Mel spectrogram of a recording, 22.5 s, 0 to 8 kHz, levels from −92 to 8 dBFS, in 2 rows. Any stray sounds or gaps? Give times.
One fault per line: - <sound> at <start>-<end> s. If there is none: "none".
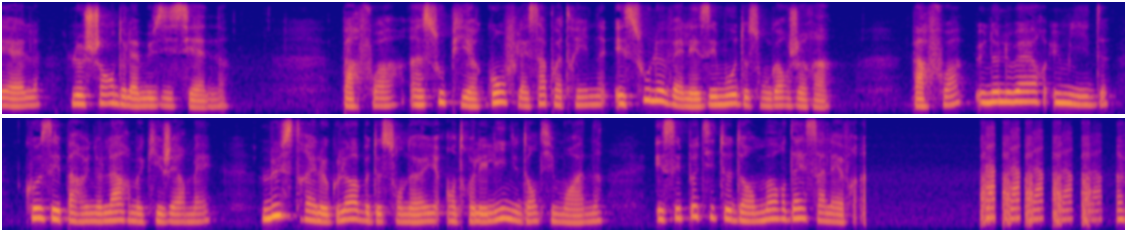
- laugh at 21.0-22.2 s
